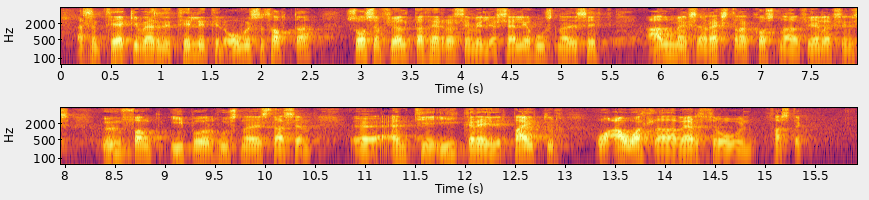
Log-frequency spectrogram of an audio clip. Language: Icelandic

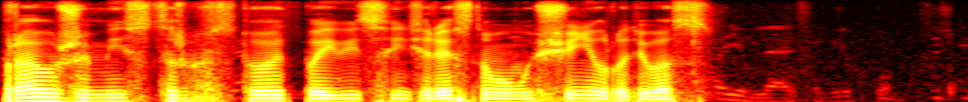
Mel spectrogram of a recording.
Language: Russian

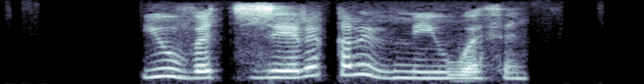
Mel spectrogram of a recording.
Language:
Kabyle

